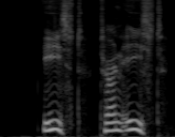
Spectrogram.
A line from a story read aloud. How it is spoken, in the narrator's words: begged the little voice from the radio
